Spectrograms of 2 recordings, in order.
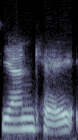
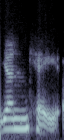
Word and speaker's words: Yan Ke: If you were in Chinese, they call me Yan Ke or KK is what my nickname is, you know, my Chinese nickname. Most white people pronounce it Yan Ke, which is fine. they're doing their best.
